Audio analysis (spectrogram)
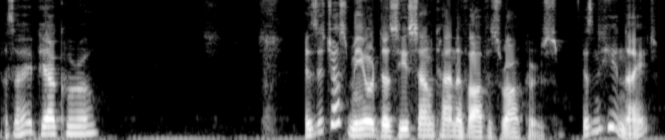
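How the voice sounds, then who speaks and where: A man streaming casual reaction commentary on a game story, talking in a slangy, halting, repetitive way. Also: mid-range voice, sing-song.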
